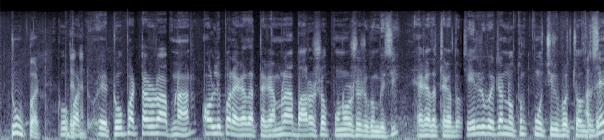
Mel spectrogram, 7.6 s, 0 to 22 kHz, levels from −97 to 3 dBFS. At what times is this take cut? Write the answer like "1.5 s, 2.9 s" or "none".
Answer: 2.4 s, 5.7 s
